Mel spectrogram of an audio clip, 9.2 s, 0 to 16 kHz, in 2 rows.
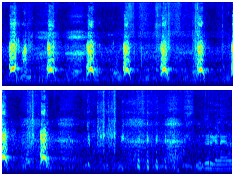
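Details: Two-year-old German Pinscher in protection training, giving a run of sharp barks about every 0.7 seconds, eight in a row, then trailing into softer noises and a brief low whine.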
